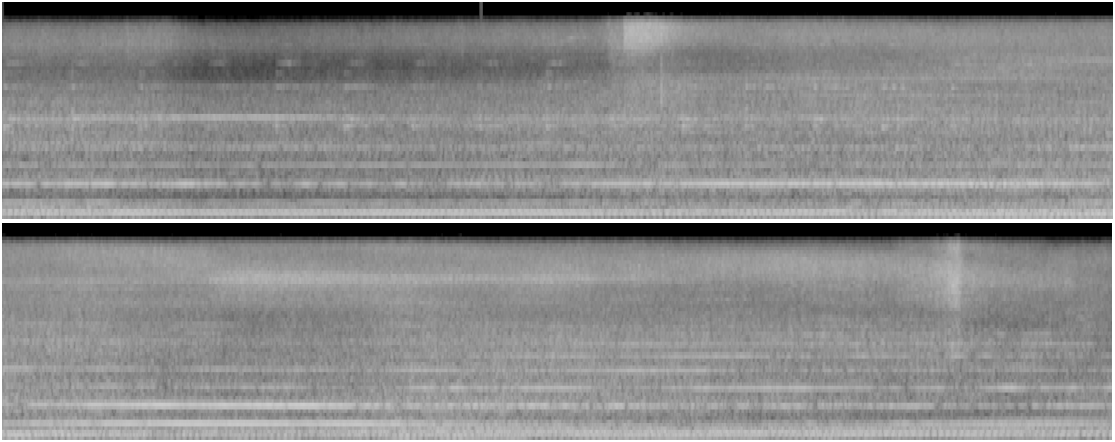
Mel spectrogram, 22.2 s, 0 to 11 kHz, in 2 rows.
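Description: Three Union Pacific SD59MX diesel-electric locomotives passing at speed with a steady engine drone, followed by freight cars rolling by on the rails. A brief high-pitched sound comes about six seconds in, and a short sharp one near the end.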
